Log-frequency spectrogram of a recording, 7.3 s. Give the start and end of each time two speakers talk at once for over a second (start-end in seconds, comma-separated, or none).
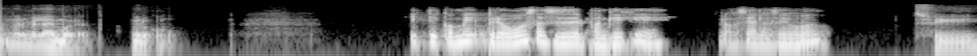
none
